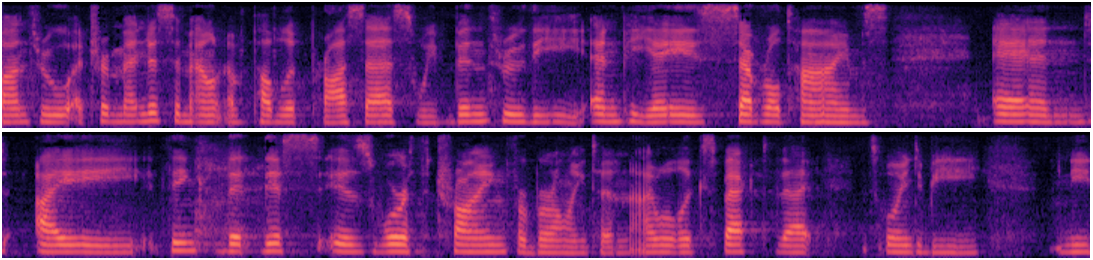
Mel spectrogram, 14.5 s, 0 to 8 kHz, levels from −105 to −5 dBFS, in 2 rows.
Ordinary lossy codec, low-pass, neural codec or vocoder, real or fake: AAC, 48 kbps; 7.2 kHz; vocoder, 22.05 kHz, 80 mel bands, HiFi-GAN; fake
